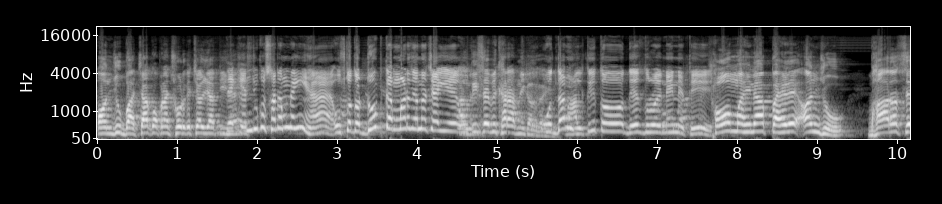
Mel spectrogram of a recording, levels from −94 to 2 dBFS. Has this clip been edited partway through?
yes; 4 cuts; at 1.8 s, 4.6 s, 6.0 s, 7.7 s

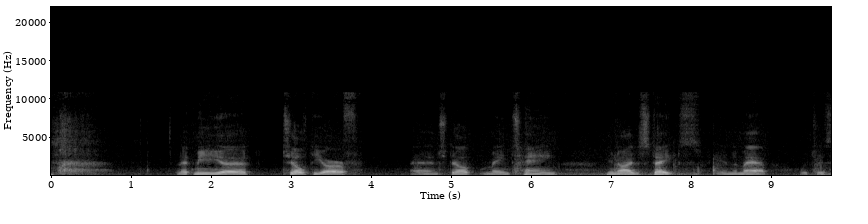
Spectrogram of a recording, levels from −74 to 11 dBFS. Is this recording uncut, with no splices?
no; 1 cut; at 7.6 s

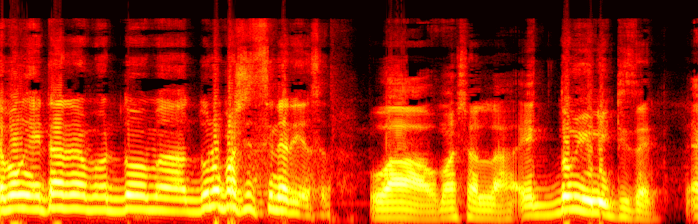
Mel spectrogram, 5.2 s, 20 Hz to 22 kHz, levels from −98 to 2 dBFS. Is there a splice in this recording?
yes; 1 cut; at 2.3 s

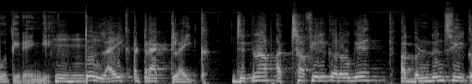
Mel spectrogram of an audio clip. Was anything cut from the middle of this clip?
no; 0 cuts

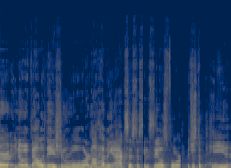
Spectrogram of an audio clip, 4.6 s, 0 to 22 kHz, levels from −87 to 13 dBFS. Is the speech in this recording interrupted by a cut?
yes; 1 cut; at 2.8 s

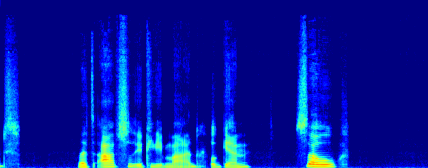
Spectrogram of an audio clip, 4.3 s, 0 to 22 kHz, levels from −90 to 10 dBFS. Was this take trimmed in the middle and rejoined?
yes; 1 cut; at 2.1 s

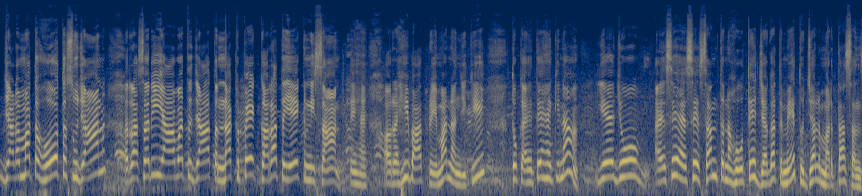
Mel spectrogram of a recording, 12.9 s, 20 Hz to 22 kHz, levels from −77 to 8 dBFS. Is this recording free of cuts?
no; 1 cut; at 5.2 s

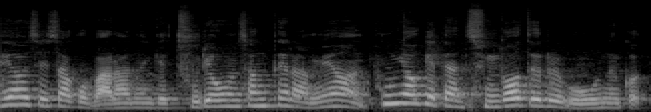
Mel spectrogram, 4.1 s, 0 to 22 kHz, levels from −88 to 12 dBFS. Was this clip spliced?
yes; 1 cut; at 2.3 s

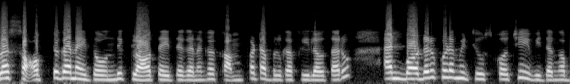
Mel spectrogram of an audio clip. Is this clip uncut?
yes; 0 cuts

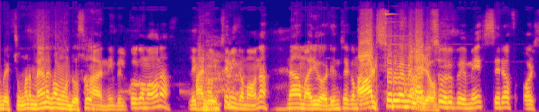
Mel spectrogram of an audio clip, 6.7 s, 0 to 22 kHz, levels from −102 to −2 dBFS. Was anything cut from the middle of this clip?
no; 0 cuts

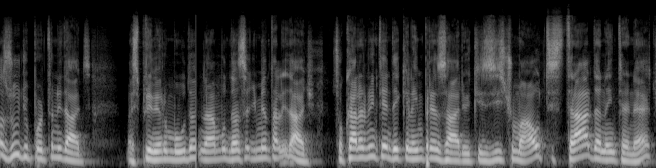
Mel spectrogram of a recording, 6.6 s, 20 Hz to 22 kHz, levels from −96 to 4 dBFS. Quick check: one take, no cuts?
no; 2 cuts; at 2.0 s, 3.2 s

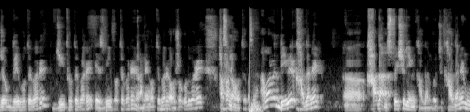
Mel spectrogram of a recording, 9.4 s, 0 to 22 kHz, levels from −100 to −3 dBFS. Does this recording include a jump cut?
yes; 1 cut; at 5.0 s

